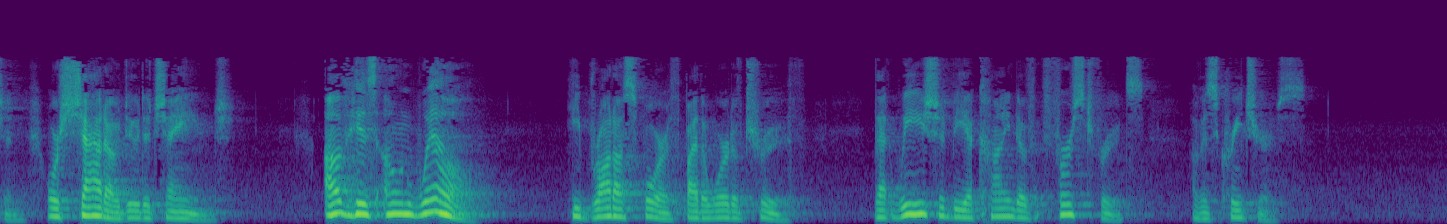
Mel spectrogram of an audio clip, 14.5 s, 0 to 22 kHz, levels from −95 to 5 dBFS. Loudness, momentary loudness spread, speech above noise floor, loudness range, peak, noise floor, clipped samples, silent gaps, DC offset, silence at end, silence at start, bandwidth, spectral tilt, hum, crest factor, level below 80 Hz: -25 LUFS; 22 LU; 43 dB; 12 LU; -8 dBFS; -68 dBFS; under 0.1%; none; under 0.1%; 1.6 s; 0 s; 8 kHz; -7 dB/octave; none; 20 dB; -62 dBFS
